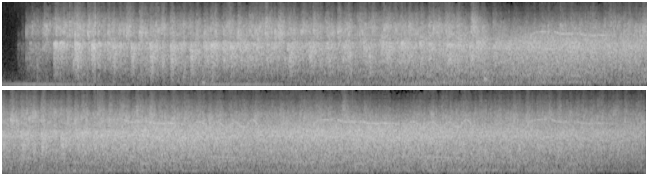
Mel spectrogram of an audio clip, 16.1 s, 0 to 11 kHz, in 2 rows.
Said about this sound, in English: Roughly 1 minute of applause closes out side one. And that's it. Side two is identical. It's the exact same thing again. A long track of silence, followed by about a minute-long track of applause.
